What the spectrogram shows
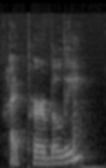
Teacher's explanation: So even though this looks like hyperbole, we're stressing on the per, so that changes how we pronounce it.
